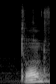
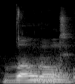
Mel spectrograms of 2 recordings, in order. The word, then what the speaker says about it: Won't: Don't forget oder? – Won't. – Won't.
